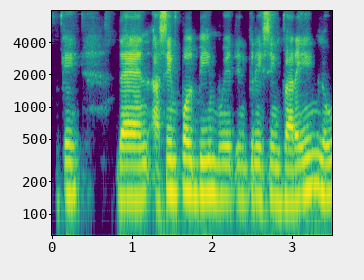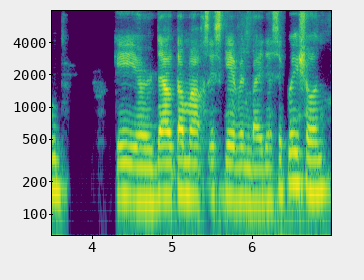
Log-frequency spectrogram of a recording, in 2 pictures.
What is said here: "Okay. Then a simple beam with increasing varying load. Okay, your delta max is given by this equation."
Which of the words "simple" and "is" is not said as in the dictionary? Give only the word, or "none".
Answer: is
